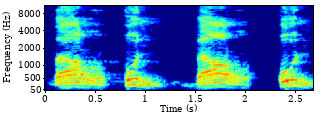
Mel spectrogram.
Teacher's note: Dan hati-hatilah menebalkan huruf ba pada kata bar.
